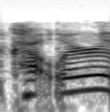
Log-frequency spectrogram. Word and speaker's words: Cutler: So my name on Facebook is just Emily Shira Cutler. That's spelled S-H-E-E-R-A. My email address is ecutler, C-U-T-L-E-R, at mail.usf.edu.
